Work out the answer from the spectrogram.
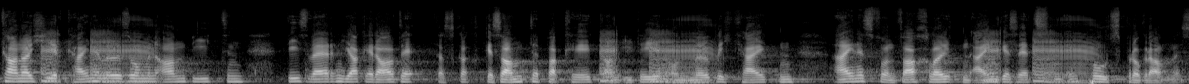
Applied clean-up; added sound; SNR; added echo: none; Fart; 8 dB; none.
